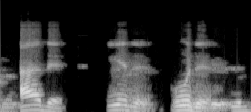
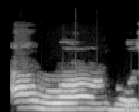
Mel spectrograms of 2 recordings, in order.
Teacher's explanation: Nah huruf dal kemarin kita sudah bahas ya. Sudah ketika dia disukunkan ada sifat yang harus selalu diutamakan ya atau ditonjolkan. Apa itu? Qalqalah ya.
